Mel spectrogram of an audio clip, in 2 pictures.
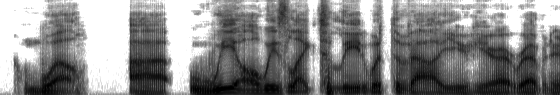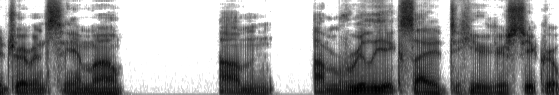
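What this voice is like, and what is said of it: Rough voice from a cold. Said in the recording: “I'm just getting over a cold, so my voice is a bit rough today.”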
